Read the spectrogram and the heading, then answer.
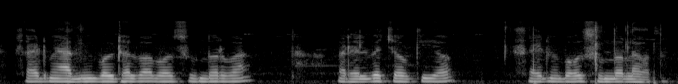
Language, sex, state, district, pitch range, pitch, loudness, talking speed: Bhojpuri, male, Bihar, East Champaran, 135-140 Hz, 135 Hz, -28 LUFS, 140 wpm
